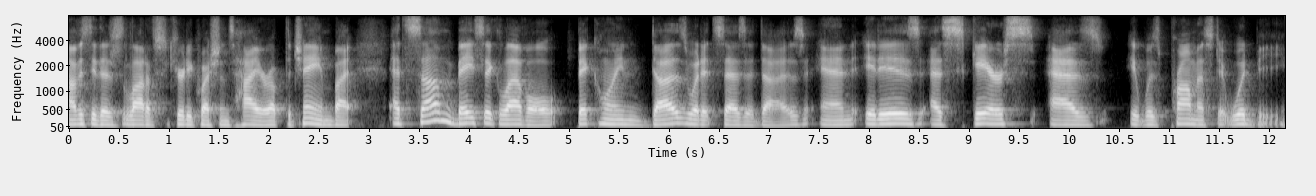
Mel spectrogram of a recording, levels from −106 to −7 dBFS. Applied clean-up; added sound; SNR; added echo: none; none; none; none.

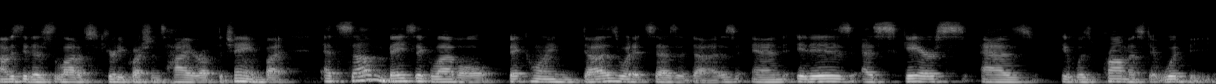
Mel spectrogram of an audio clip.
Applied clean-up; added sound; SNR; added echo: none; none; none; reverberation time 0.5 s.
